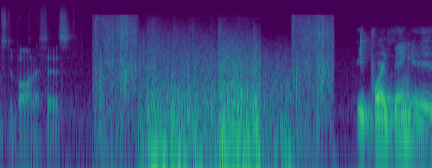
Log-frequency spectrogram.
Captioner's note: lightning strikes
